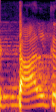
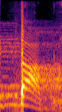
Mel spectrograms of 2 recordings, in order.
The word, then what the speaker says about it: talk: देखिए TALK, तो आप इसे टाल्क नहीं पढ़ेंगे, आप इसे पढ़ेंगे टॉक, ये होता है टॉक, TALK।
